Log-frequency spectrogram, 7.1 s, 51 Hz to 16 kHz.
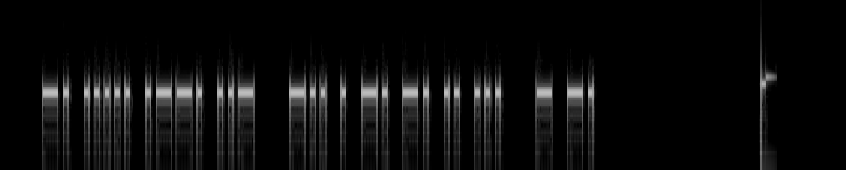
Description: Morse code, heard as a keyed tone, about 27 wpm, 700 Hz. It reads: N5PU DENNIS TN
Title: K1USN SST QSO Practice - 28wpm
